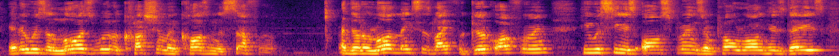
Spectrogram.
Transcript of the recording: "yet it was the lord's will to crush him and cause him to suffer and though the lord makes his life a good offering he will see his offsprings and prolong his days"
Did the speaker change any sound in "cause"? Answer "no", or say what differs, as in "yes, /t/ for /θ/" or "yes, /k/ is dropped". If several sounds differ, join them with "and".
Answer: no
